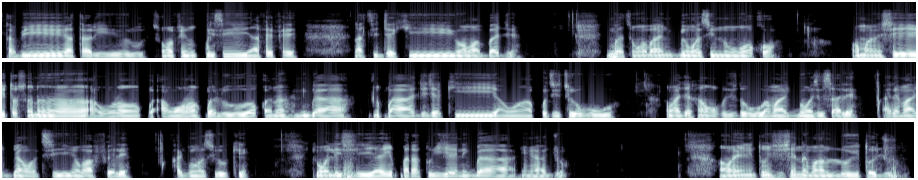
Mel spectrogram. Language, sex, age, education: Yoruba, male, 15-29, primary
